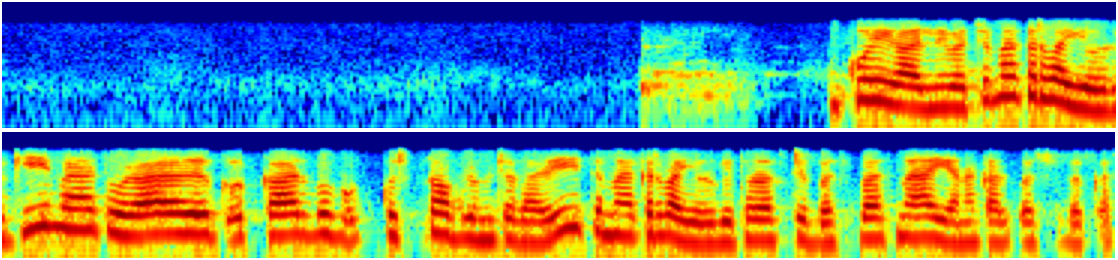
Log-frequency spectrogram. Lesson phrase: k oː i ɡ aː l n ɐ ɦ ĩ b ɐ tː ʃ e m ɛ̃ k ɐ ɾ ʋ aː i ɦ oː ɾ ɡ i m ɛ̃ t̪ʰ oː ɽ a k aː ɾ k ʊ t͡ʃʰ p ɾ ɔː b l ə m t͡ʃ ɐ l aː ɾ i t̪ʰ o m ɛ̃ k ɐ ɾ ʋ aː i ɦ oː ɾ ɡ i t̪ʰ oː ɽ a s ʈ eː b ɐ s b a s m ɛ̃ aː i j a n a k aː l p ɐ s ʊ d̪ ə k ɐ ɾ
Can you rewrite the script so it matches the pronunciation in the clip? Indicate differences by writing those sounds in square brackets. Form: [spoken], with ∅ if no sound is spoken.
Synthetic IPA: k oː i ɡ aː l n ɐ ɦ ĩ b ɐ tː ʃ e m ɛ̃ k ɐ ɾ ʋ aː i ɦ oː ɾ ɡ i m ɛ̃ t̪ʰ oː ɽ a k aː ɾ k ʊ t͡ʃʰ p ɾ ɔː b l ə m t͡ʃ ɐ l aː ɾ i [t̪] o m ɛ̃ k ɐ ɾ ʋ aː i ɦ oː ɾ ɡ i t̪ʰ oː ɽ a s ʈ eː b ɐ s b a s m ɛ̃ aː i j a n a k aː l p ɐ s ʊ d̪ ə k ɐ ɾ

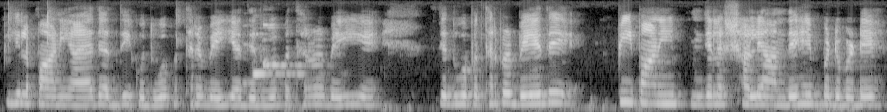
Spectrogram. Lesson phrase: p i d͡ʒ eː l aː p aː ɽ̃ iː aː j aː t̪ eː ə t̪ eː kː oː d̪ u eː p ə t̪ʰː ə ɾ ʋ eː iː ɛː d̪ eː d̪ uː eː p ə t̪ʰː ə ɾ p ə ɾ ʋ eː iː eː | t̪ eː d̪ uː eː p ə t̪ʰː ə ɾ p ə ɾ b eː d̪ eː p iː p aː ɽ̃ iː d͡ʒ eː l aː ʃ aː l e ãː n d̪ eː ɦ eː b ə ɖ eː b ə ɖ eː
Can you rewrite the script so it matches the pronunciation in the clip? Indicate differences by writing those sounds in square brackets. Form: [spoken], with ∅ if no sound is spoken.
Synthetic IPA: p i d͡ʒ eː l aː p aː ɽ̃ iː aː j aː t̪ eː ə [d̪] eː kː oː d̪ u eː p ə t̪ʰː ə ɾ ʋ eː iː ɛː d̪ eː d̪ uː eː p ə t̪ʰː ə ɾ p ə ɾ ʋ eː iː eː | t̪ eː d̪ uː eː p ə t̪ʰː ə ɾ p ə ɾ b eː [t̪] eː p iː p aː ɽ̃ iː d͡ʒ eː l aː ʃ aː l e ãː n d̪ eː ɦ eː b ə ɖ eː b ə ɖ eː

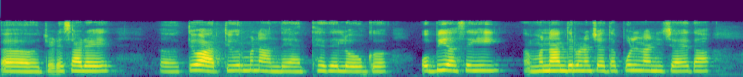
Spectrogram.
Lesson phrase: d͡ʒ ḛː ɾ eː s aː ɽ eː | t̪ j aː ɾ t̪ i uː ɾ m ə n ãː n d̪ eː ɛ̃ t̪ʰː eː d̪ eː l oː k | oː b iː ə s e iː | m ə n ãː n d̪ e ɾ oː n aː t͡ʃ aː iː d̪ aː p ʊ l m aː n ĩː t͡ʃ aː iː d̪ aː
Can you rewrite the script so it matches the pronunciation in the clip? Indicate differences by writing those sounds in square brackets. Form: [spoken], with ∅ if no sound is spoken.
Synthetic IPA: d͡ʒ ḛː [ɽ] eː s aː ɽ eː | t̪ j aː ɾ t̪ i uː ɾ m ə n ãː n d̪ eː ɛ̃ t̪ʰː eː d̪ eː l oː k | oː b iː ə s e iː | m ə n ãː n d̪ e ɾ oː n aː t͡ʃ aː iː d̪ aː p ʊ l [n] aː n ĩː t͡ʃ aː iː d̪ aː

